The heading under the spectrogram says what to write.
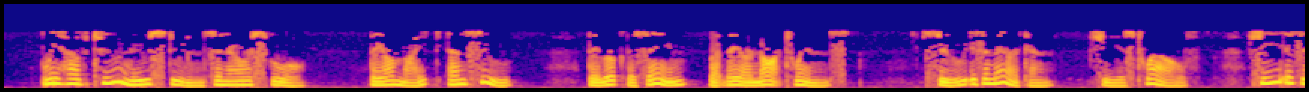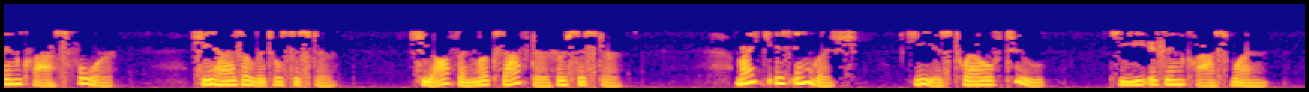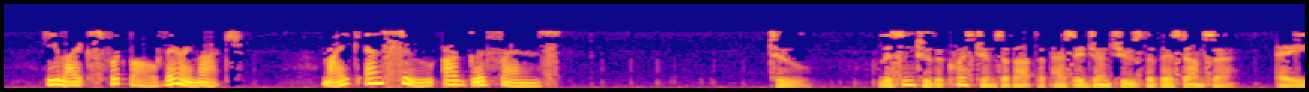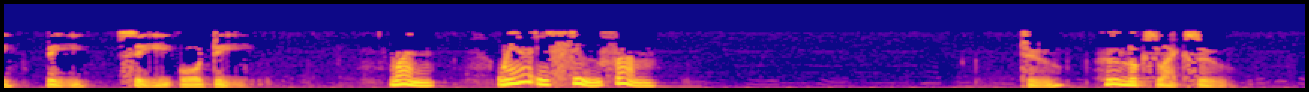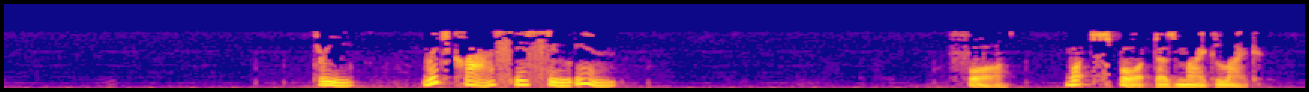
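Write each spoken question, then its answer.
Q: Where is Sue from?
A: America

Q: Who looks like Sue?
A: Mike

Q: Which class is Sue in?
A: Class 4

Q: What sport does Mike like?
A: Football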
